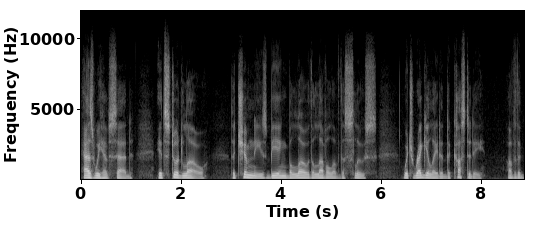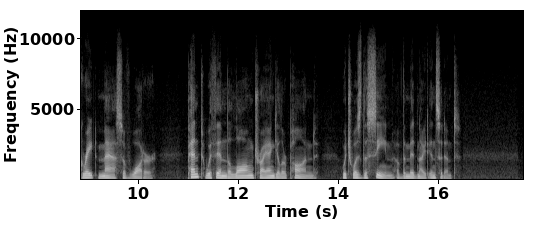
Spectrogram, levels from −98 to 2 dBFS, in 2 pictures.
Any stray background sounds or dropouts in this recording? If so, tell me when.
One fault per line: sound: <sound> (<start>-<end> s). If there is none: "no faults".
no faults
